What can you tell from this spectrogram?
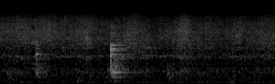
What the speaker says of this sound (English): The onion is frying a bit.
